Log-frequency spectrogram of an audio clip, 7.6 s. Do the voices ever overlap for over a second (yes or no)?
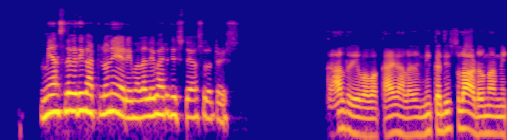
no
